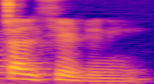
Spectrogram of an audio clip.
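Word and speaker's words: chalcedony: हकीक की सिर्फ एक ही एक किस्म है, वो है कलसिडनी। असल में इसकी प्रोनाउंसिएशन जो है वो कलसिडनी है, लेकिन प्यार से इसको मैं चलसिडोनी बोलता हूँ, चलसिडोनी।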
